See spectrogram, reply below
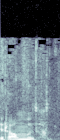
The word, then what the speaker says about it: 乱数: で雨村ラムダ乱数って書いてラムダって読むんだね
